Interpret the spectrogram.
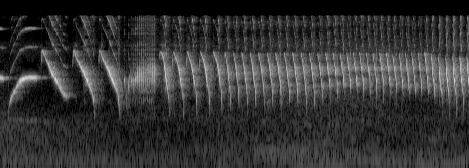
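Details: Song of a Russian canary opening with a few looping high whistles, then breaking into a rapid, dense trill of repeated notes that rolls on steadily, loud and sustained, with a faint low hum beneath.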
